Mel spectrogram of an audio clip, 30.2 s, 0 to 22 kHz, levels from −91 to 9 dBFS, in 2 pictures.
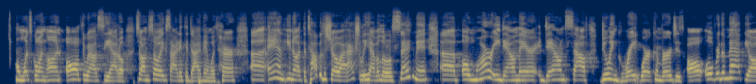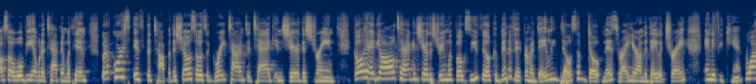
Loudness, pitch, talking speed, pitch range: -19 LUFS, 210 Hz, 215 wpm, 185-235 Hz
